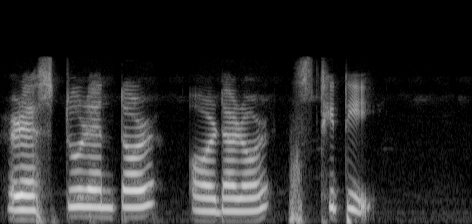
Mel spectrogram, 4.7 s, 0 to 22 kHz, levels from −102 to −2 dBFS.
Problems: constant background noise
